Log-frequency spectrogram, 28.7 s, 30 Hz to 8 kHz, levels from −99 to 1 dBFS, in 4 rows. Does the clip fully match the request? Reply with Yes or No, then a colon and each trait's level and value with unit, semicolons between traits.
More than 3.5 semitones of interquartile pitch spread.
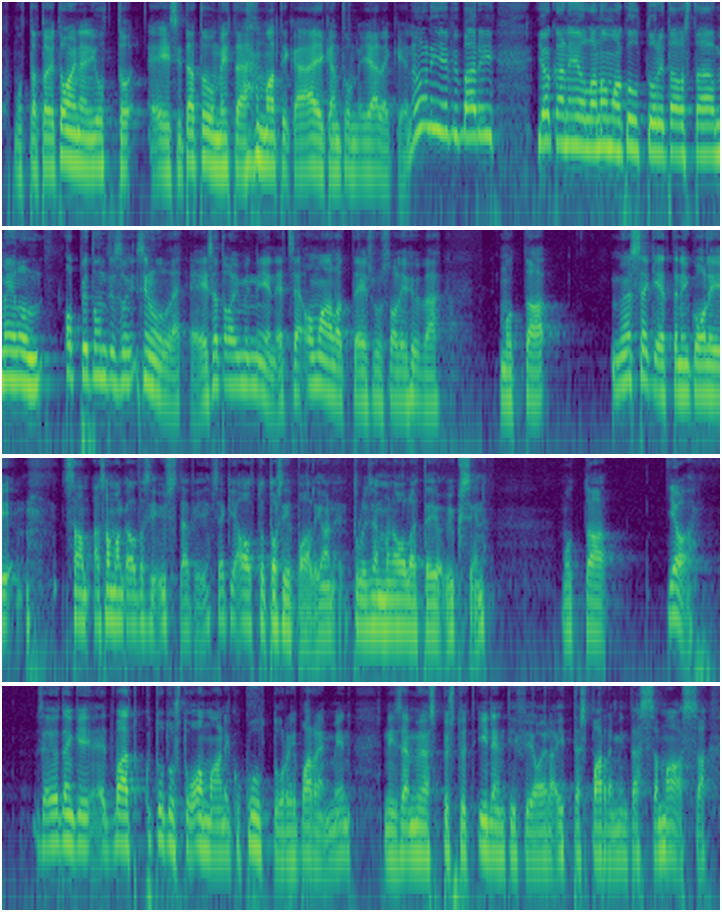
Yes: wide, 5.6 semitones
